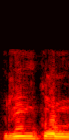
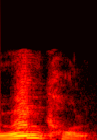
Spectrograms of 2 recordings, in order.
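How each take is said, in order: First: "wrinkle" as RIN-kol; wrong pronunciation. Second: "wrinkle" as REN-khol, w silent; correct pronunciation. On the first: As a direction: say "wrinkle" with an unaspirated k, as a learner would. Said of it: "wrinkle না". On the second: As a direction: say "wrinkle" higher, with a breath of air on the k. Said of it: "it's a". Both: Shown as a demonstration.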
